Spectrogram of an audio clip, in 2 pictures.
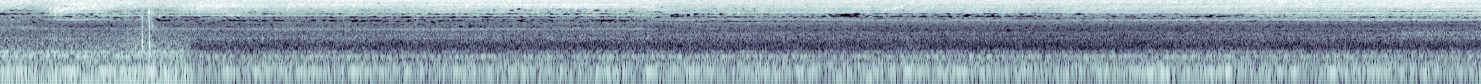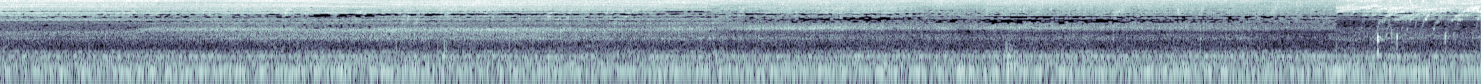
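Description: Water fizzes with a steady hissing crackle that runs unbroken for about half a minute, holding an even level throughout with no voices over it.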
